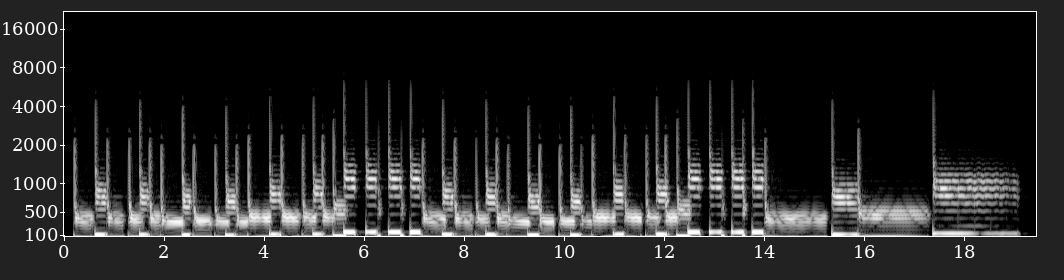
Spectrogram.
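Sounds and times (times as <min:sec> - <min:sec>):
synth bass: 0:00.2 - 0:19.1.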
